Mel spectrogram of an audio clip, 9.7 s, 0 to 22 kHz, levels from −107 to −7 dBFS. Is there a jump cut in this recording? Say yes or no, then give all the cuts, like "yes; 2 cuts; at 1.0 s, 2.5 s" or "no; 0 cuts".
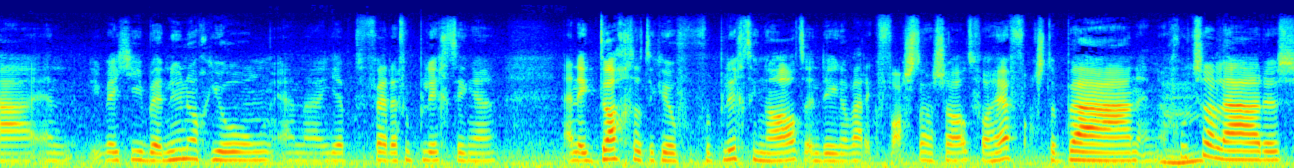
yes; 1 cut; at 3.0 s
